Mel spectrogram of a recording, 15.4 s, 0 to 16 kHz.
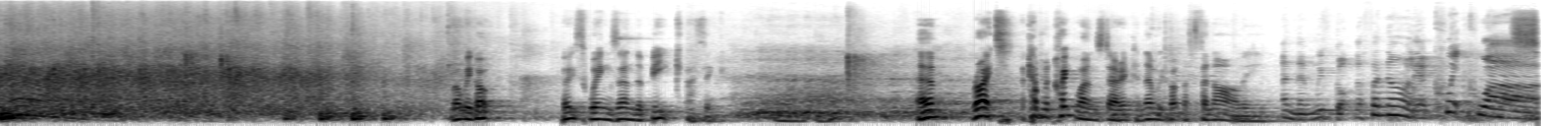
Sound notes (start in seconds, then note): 7.3 laughter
